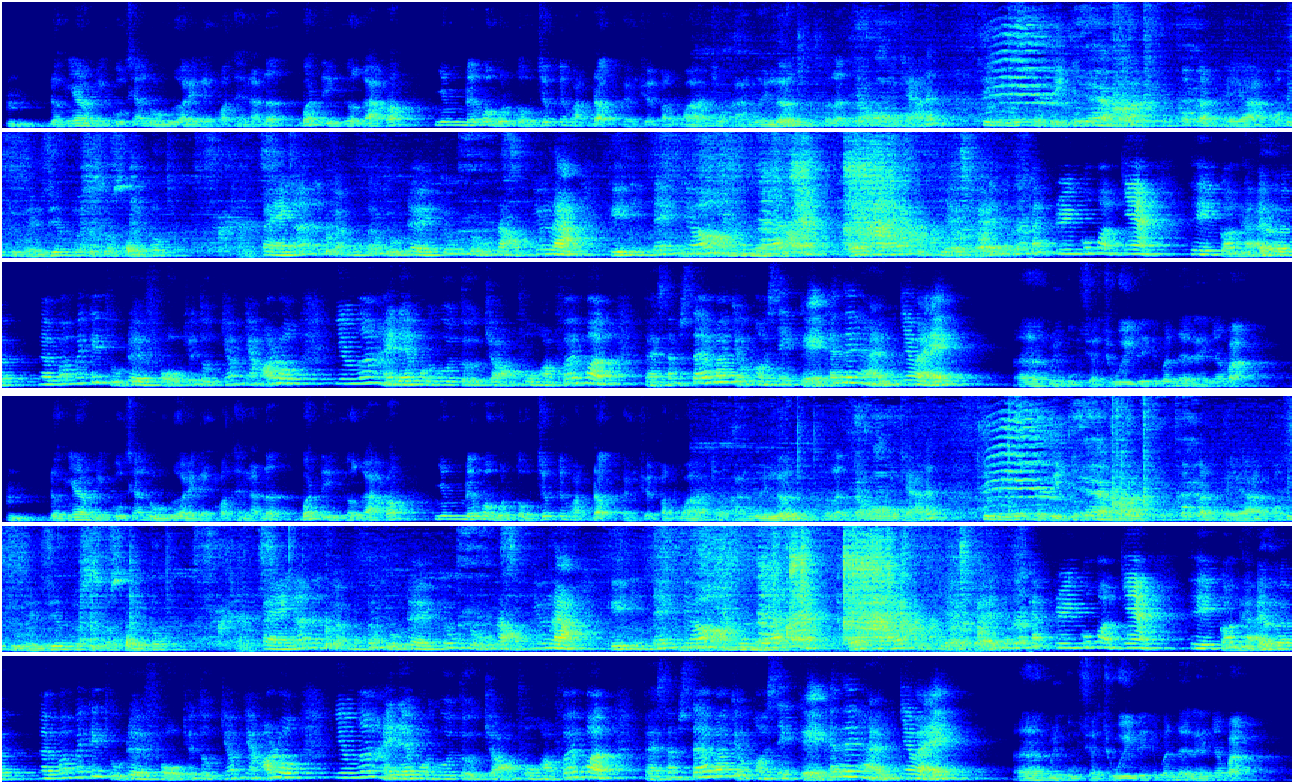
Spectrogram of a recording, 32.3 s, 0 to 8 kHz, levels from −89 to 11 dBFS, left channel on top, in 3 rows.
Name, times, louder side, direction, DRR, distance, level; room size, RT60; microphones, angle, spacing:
voice 1, 0.0-3.3 3.6-9.5 9.8-12.1 20.9-21.4 29.9-31.8, right 1 dB, 15° right, -2 dB, 0.6 m, -38 dB
sound 1, 5.7-19.3, right 3 dB, 80° right, 0.5 m, -38 dB
voice 2, 12.9-21.4 21.8-29.4, right 1 dB, 35° right, -8 dB, 1.5 m, -33 dB
2.7 x 2.4 x 3.0 m, 0.78 s
head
